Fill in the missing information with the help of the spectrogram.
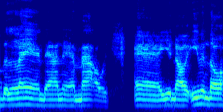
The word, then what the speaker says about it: Maui: That's how you say it, Maui, Hawaii, the island of Hawaii that went through that wildfire.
